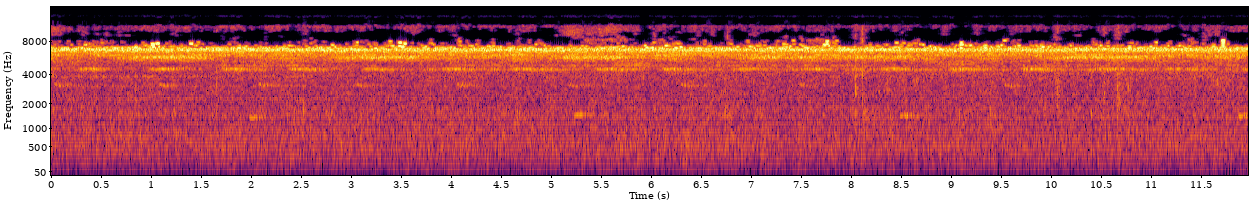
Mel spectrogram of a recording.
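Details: Forest cicadas keep up a steady, high-pitched buzzing drone that never breaks.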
